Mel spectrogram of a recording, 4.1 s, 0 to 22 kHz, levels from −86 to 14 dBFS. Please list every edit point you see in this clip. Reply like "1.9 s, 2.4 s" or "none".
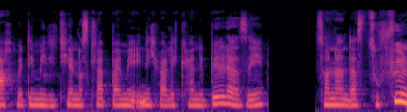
none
